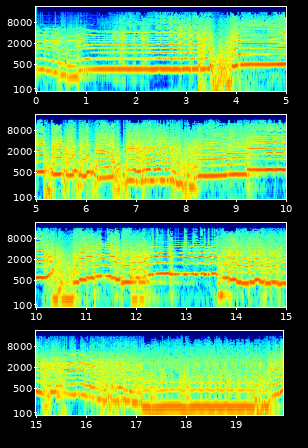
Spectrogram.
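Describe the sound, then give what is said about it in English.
An electric guitar is played on the neck pickup with the Range Master pedal switched off. It carries a loud, sustaining lead line of bent and sliding notes, with wide vibrato on the held tones and no voices. “Turn off the Range Master. No, keep the neck pickup. I want to hear it.”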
